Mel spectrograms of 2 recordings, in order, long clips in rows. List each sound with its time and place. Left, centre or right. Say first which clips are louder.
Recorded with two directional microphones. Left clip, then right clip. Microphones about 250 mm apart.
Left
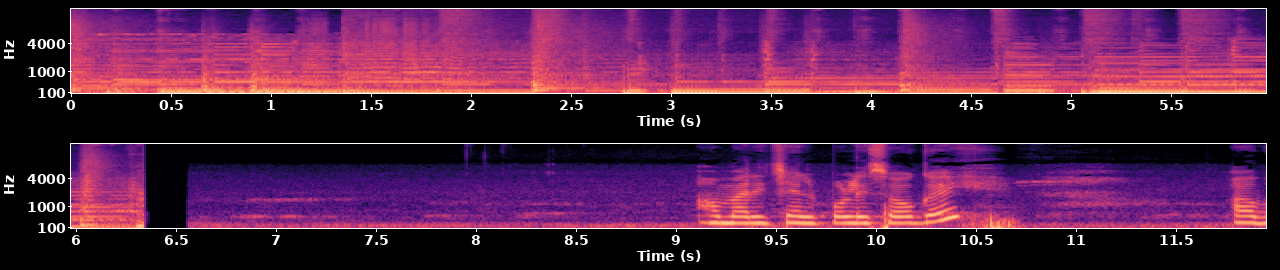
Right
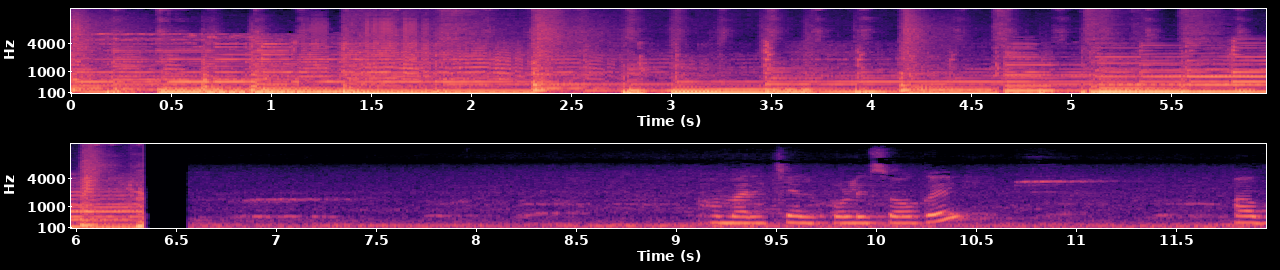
0.0 s music: left 2 dB; centre
9.2 s a woman's voice: left 12 dB; left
